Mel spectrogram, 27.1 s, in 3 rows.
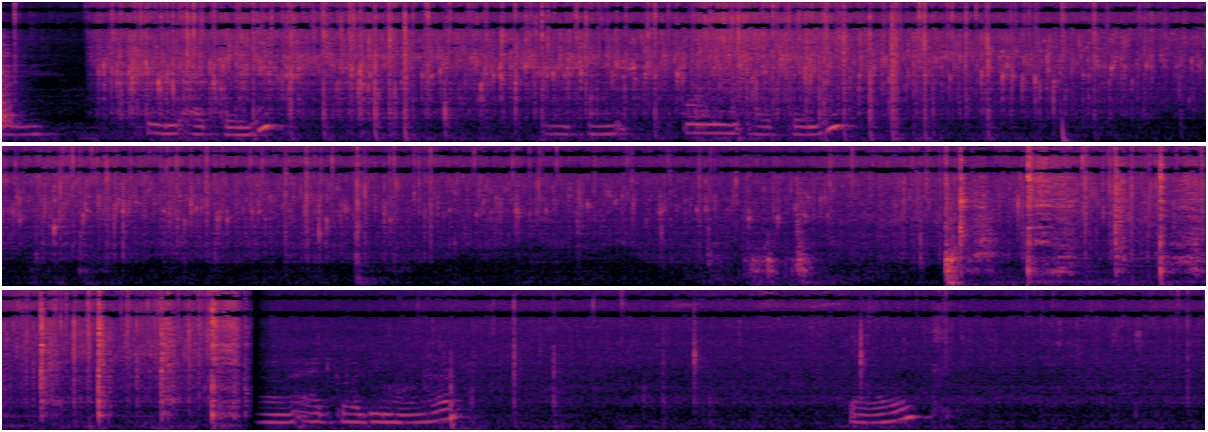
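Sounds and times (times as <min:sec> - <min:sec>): vegetables sizzling in oil: 0:00.0 - 0:27.0
ladle scraping a pan: 0:14.5 - 0:15.2, 0:16.1 - 0:20.0.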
